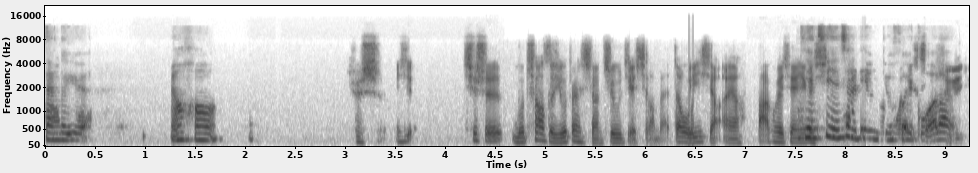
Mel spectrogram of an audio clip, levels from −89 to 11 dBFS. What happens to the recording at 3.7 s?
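Nothing goes wrong at 3.7 s: the speech runs through that moment intact, with no dropout, click or other fault to be heard.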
